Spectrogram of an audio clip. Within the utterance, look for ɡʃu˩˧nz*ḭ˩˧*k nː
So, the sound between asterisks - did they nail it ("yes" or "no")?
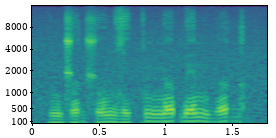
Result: no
